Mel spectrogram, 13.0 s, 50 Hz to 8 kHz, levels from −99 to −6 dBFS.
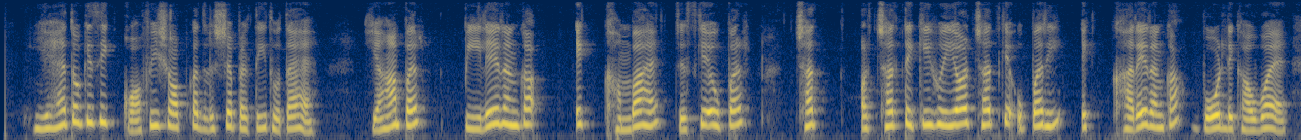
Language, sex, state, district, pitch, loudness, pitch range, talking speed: Hindi, female, Uttar Pradesh, Budaun, 260 Hz, -22 LUFS, 215-285 Hz, 180 wpm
